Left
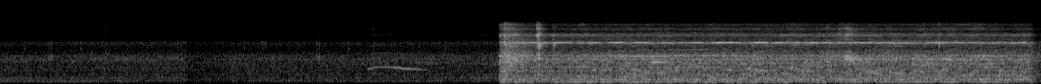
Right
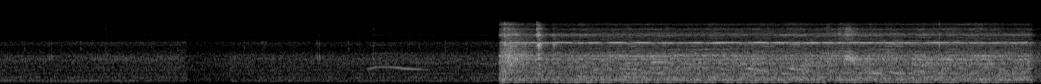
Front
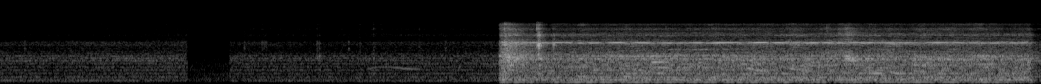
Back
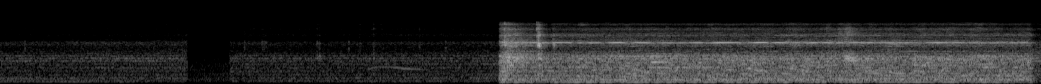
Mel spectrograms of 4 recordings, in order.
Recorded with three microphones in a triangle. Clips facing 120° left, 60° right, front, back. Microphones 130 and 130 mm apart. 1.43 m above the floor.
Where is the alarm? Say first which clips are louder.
Even, back 1 dB; 170° right, 0.8 m.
